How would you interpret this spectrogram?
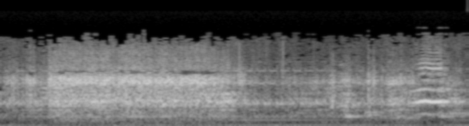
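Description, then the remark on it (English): Radio interference: a dense, steady hiss of static for about a second and a half, then a choppier crackle that ends in a short, loud warbling whine. “There's the interference again. Cut off the radio.”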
